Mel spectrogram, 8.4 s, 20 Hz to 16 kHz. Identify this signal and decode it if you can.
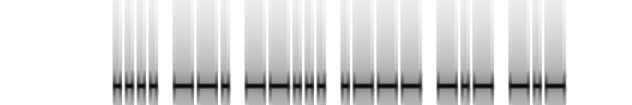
Morse code, heard as a keyed tone, about 15 wpm, 700 Hz. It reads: HG7JKK
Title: DXCC-100 Call Signs - 6 Characters - Repeated 3x - 15wpm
